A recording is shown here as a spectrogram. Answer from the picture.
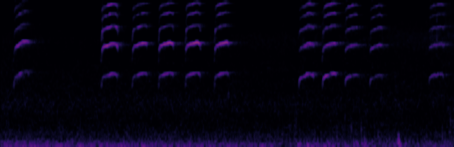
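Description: A bird calling a series of short, clear chirping notes, repeated about three a second in two runs with a pause between.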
